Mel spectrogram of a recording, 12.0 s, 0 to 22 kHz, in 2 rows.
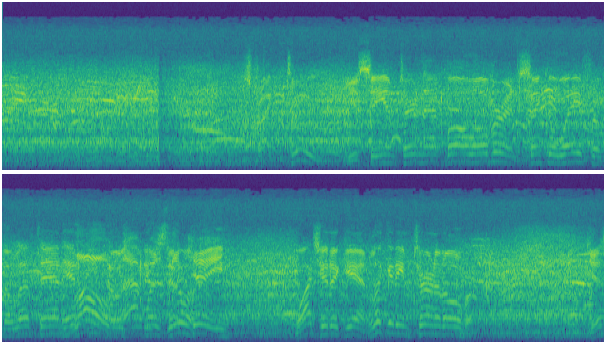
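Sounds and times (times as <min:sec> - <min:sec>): crowd of voices: 0:00.0 - 0:12.0.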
